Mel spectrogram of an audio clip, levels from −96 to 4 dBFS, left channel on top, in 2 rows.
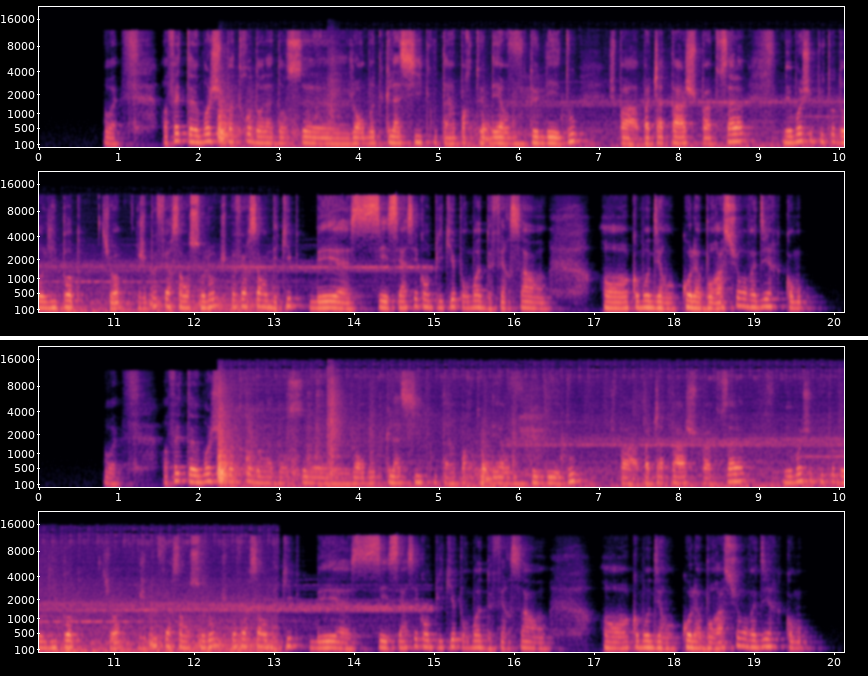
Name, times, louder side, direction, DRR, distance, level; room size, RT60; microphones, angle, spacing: voice 1, 0.8-7.0 7.3-10.5 10.9-19.6, left 3 dB, 80° left, 11 dB, 1.0 m, -27 dB
sound 1, 2.2-13.1, right 4 dB, 70° right, 0.5 m, -33 dB
sound 2, 5.8-15.0, right 3 dB, 35° right, 0.8 m, -43 dB
12.5 x 6.9 x 5.8 m, 0.37 s
head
